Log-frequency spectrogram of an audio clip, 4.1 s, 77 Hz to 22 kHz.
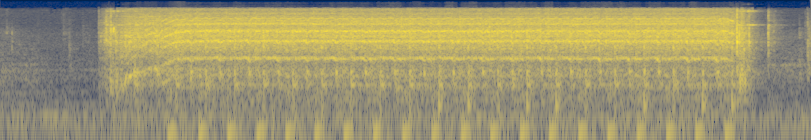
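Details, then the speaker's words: Rebuilt Honda Z50 monkey bike with a new top end and new valves, possibly a too-long piston fitted, cranked on starting fluid: steady starter whir and compression beats, but it never fires; owner questions whether there is spark, cause unconfirmed. "we got some starting fluid we got spark let's just hear I just want to hear it pop nothing why won't this thing Spark I just don't understand it"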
